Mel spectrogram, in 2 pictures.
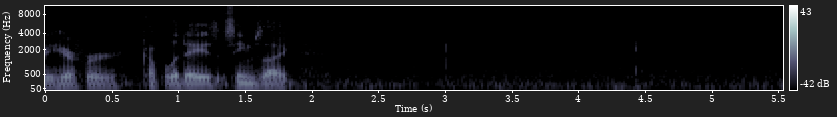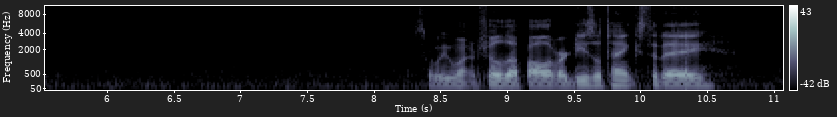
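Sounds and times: faint outdoor hiss: 0.0s - 11.0s
faint ticks: 2.6s - 7.6s.

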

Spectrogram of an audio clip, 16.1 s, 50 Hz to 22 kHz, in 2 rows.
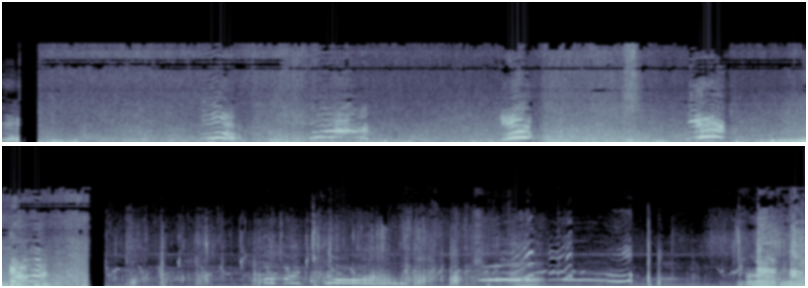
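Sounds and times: surf washing: 0.4s - 9.0s.

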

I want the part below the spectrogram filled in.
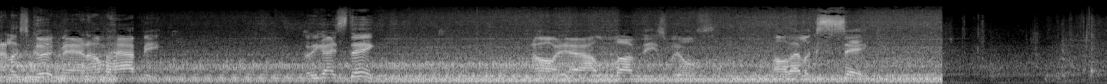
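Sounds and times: truck engine passing by: 0.0s - 9.4s.

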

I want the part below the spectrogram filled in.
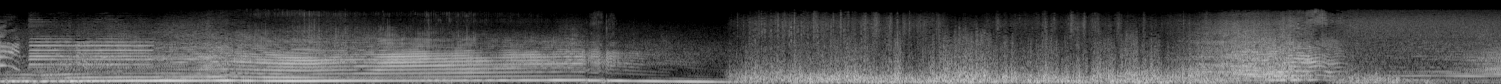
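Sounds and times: rally car engine at high revs: 0.2s - 9.9s, 10.6s - 15.0s.

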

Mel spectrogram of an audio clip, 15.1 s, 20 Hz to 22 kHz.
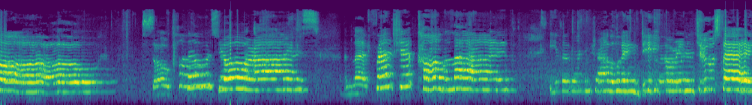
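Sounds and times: child singing: 0.0s - 15.0s.

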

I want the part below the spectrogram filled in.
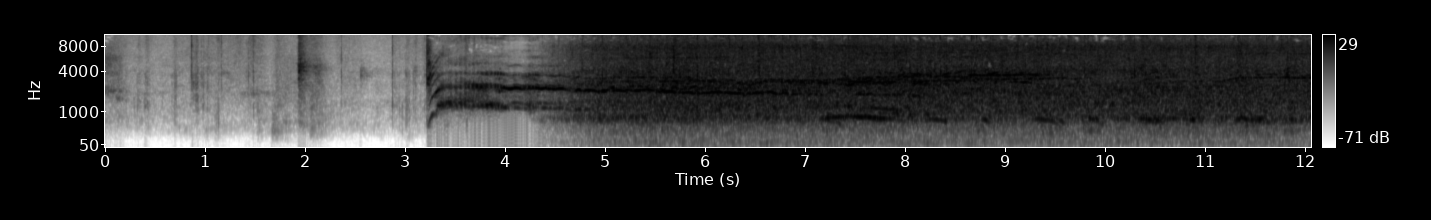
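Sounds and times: high excited scream: 3.2s - 12.0s
crowd cheering and applause: 4.3s - 12.0s.

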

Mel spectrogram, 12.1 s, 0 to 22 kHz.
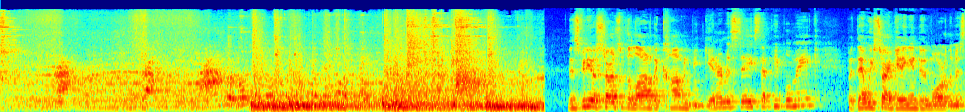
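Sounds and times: gym background noise: 0.0s - 6.8s.

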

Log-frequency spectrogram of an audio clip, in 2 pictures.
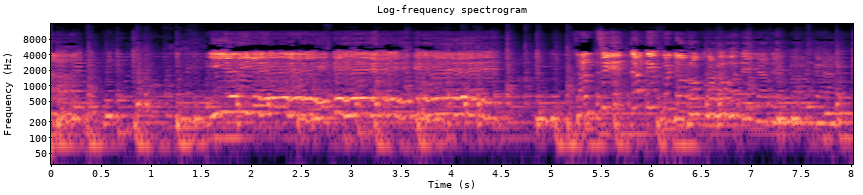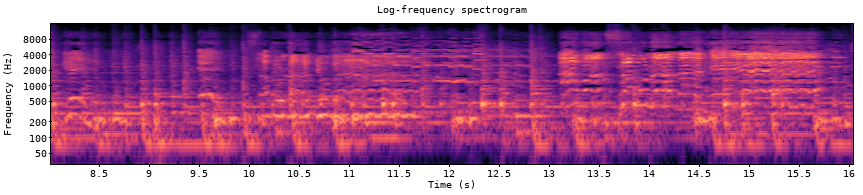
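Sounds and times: djembe hand drumming: 0.0s - 16.0s
woman singing into microphone: 0.0s - 16.0s.

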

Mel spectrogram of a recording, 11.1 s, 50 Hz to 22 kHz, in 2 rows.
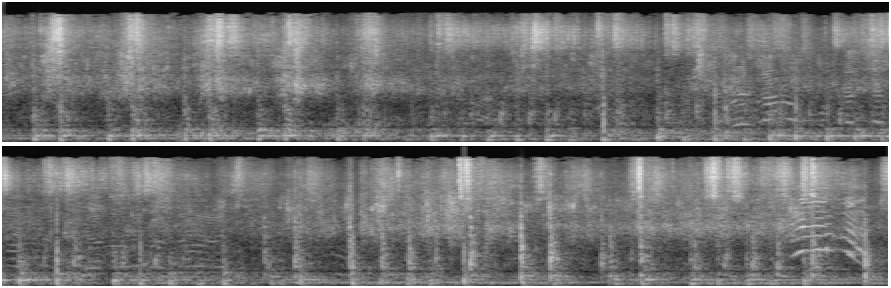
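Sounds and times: dance rattles shaking: 0.0s - 11.0s
drum beats: 0.0s - 11.0s.

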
